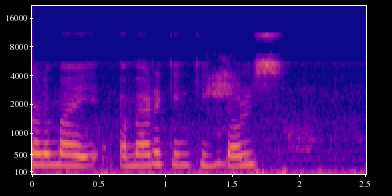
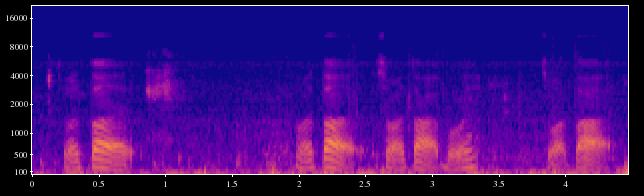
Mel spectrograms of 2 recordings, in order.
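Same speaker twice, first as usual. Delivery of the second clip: low smug murmur, fading quiet; low taunting; 6 semitones lower, 6 dB quieter than usual. Acted.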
